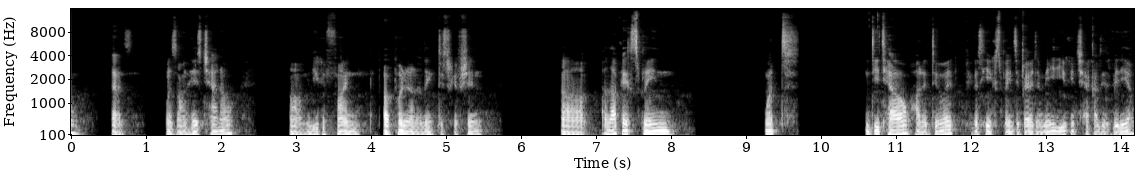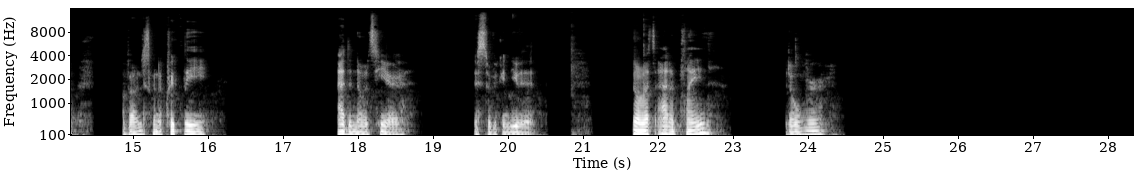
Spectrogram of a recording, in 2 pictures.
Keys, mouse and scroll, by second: 9.1 click, 10.6 click, 12.6 middle click, 13.9 shift+a, 20.8 middle click, 23.8 g, 27.0 middle click.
